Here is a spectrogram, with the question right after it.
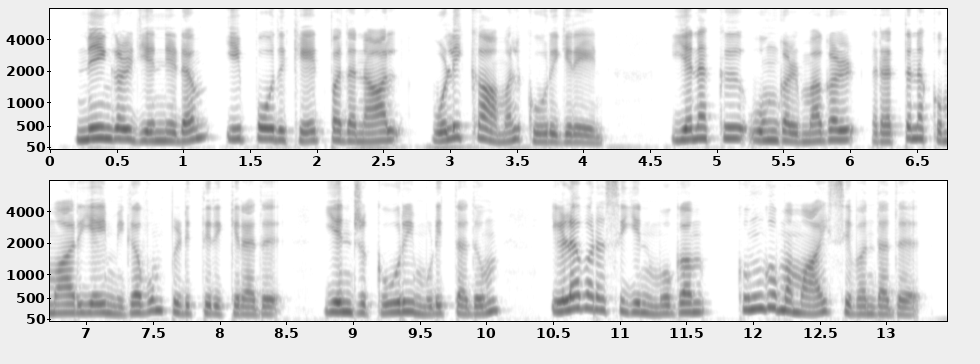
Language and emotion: Tamil, neutral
